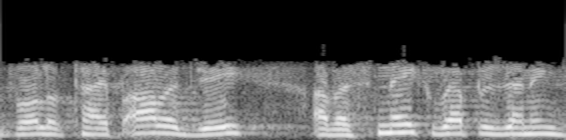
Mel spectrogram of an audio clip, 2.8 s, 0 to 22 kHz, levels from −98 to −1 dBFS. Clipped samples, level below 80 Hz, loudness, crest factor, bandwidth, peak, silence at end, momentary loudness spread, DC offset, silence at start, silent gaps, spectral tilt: under 0.1%; -54 dBFS; -13 LUFS; 12 dB; 3.8 kHz; 0 dBFS; 0 s; 5 LU; under 0.1%; 0 s; none; -12 dB/octave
